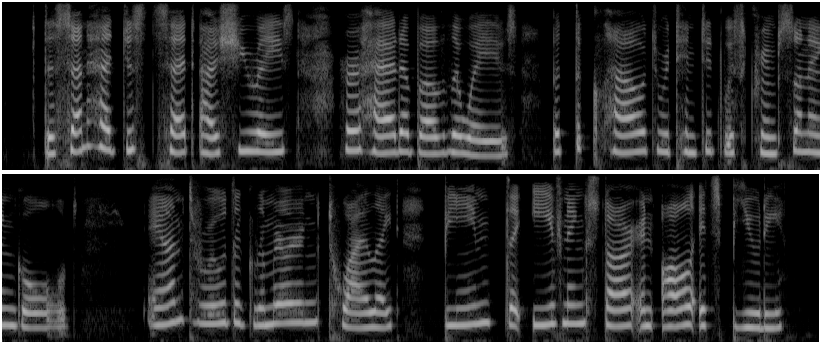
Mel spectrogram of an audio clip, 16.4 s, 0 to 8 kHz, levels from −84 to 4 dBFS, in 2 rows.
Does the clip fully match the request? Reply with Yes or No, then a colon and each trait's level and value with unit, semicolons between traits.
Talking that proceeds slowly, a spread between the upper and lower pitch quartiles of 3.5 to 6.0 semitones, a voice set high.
No: slow, 130 wpm; narrow, 2.5 semitones; very high, 315 Hz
